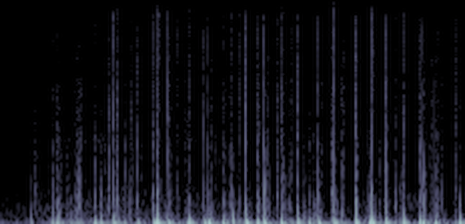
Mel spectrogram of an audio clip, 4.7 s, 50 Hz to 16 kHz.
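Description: A fingertip and a nail poke and scratch a thin pink plastic shower cap stretched over a microphone. The result is a loose, irregular run of deep, muffled thumps around 59 Hz, with crinkly, bright plastic scratches layered on top. The taps come at roughly two per second and each dies away almost at once.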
